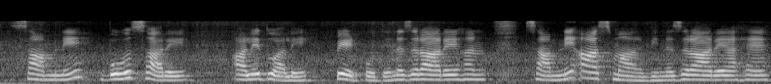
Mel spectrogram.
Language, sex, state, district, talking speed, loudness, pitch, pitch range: Punjabi, female, Punjab, Pathankot, 140 wpm, -15 LUFS, 220 Hz, 200-240 Hz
